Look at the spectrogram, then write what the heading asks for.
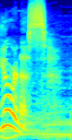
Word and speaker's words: Uranus: about Uranus besides that proper pronunciation is Uranus it's a dactyl sorry Friday hey and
